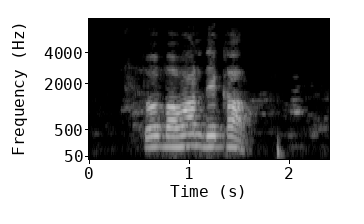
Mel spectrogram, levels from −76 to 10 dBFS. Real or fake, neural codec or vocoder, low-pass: real; none; 7.2 kHz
